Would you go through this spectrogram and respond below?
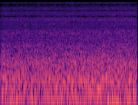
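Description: Water running through a flooded tunnel on a mountain route to Kedarnath, an even, roaring wash of broadband noise that stays loud and constant, heard alone.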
